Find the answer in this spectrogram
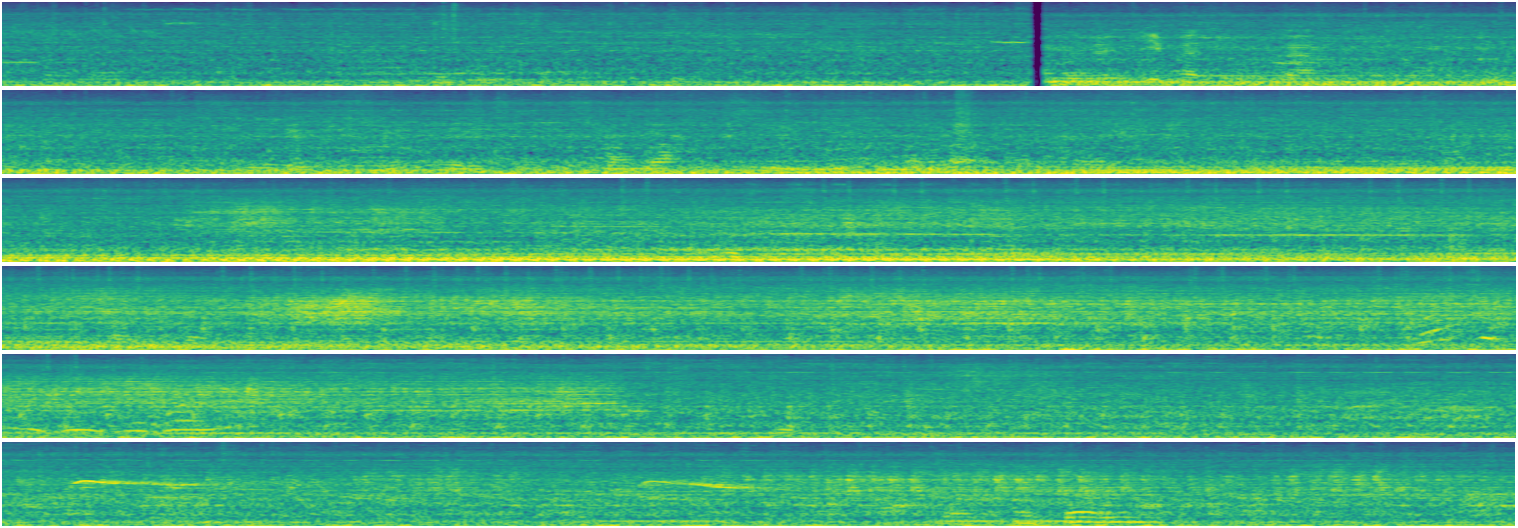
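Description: Background murmur of visitors' voices in a hall, with a steady low engine-like hum that comes in sharply about three and a half seconds in, swells, and fades away after about twenty seconds.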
